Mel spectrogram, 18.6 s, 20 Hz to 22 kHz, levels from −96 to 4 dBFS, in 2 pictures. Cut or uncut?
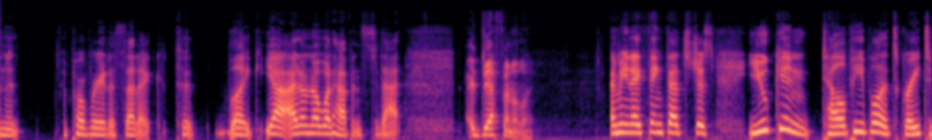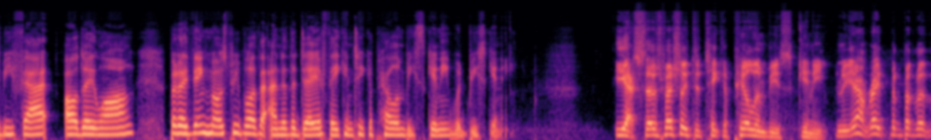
cut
